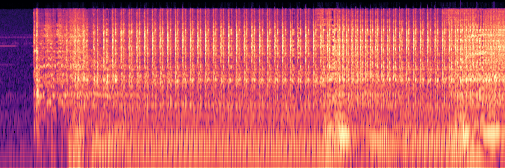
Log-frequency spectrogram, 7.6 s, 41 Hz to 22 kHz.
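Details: '97 Geo Metro 1.0 L, spun rod bearing after an oil leak: after start-up a steady, deep knock follows the idle, about three per second, heavier when revved.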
